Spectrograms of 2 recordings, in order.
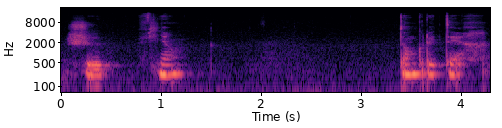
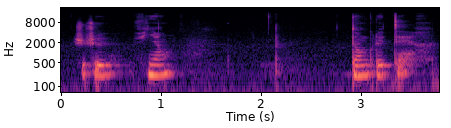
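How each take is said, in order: Both takes have the same delivery.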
